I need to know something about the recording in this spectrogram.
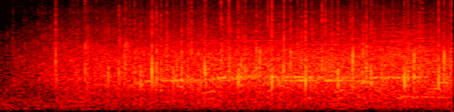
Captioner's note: audience applauding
